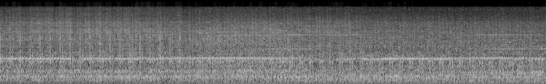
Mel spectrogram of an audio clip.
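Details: Petrol engine at steady idle with light, quick ticking at about three a second from the EVAP canister purge valve clicking.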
